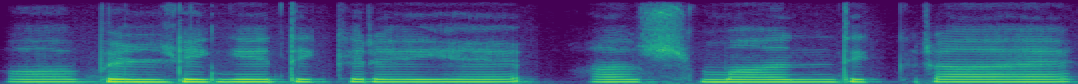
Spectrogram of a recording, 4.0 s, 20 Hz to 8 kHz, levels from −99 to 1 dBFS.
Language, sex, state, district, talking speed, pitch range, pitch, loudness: Hindi, female, Madhya Pradesh, Bhopal, 135 wpm, 235-245 Hz, 240 Hz, -17 LUFS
